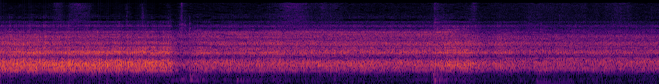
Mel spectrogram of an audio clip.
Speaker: this one doesn't have passes that just charge slowly though now with the battery out it's not quite as bad but you can still hear it um and then of course when you put the battery in goes wild that's a big source of noise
